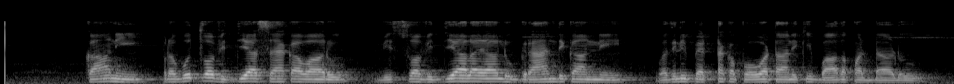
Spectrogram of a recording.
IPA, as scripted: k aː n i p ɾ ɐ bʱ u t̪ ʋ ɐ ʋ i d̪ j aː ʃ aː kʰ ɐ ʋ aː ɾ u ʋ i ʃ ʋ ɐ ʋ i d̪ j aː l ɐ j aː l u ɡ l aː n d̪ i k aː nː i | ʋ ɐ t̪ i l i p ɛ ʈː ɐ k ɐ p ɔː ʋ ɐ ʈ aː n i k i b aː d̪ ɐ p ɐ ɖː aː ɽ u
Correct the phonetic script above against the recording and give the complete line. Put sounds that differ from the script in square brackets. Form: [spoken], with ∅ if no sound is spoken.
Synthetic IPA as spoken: k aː n i p ɾ ɐ bʱ u t̪ ʋ ɐ ʋ i d̪ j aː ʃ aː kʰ ɐ ʋ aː ɾ u ʋ i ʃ ʋ ɐ ʋ i d̪ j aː l ɐ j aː l u ɡ [ɾ] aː n d̪ i k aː nː i | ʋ ɐ [d̪] i l i p ɛ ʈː ɐ k ɐ p ɔː ʋ ɐ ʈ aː n i k i b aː d̪ ɐ p ɐ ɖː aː ɽ u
